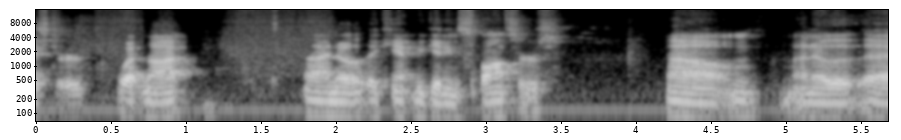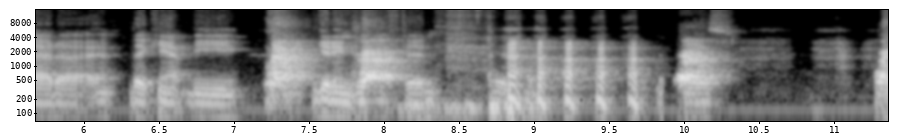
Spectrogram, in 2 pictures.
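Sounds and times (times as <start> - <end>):
speech: 0.0 - 1.1, 1.8 - 3.6, 4.2 - 10.4
dog barking: 7.2 - 8.4, 10.0 - 10.4
laughter: 8.2 - 10.1.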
